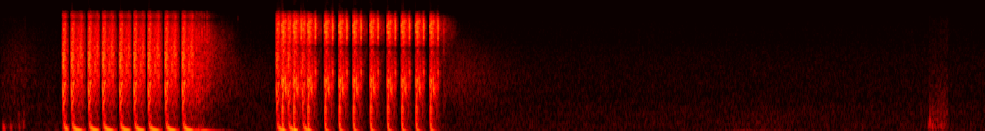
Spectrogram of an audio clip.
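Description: Machine gun fire in the video game PUBG, two long, loud, close automatic bursts of rapid rounds separated by a short pause, then quiet with a faint distant pop.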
